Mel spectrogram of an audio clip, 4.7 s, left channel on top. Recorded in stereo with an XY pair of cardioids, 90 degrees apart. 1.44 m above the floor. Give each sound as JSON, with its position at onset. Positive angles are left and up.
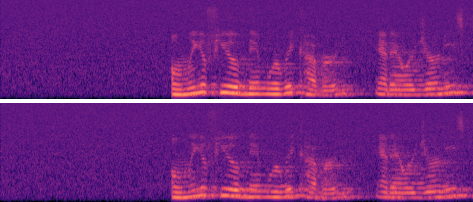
{"t": 1.7, "sound": "a woman speaking", "azimuth_deg": 45, "distance_m": 1.2}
